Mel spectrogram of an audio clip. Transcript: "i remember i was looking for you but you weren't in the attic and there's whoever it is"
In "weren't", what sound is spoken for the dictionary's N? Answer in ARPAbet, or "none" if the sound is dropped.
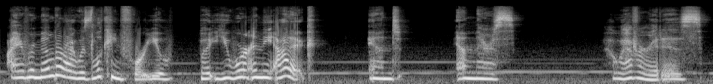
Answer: none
